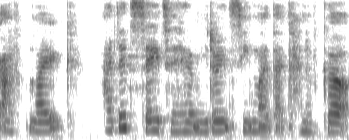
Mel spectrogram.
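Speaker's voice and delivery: plain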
